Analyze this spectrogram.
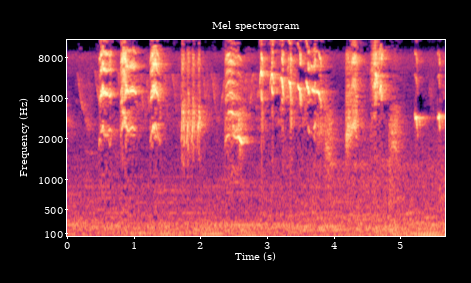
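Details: Oriental magpie-robin in 'konslet' style song: rapid runs of high, scratchy chirps and harsh buzzy notes in dense bursts, some chattering trills, with brief gaps between phrases.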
